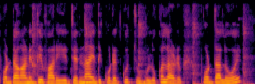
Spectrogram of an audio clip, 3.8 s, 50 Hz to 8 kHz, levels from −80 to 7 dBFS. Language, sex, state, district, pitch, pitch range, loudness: Chakma, female, Tripura, Dhalai, 230 Hz, 220-250 Hz, -16 LUFS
